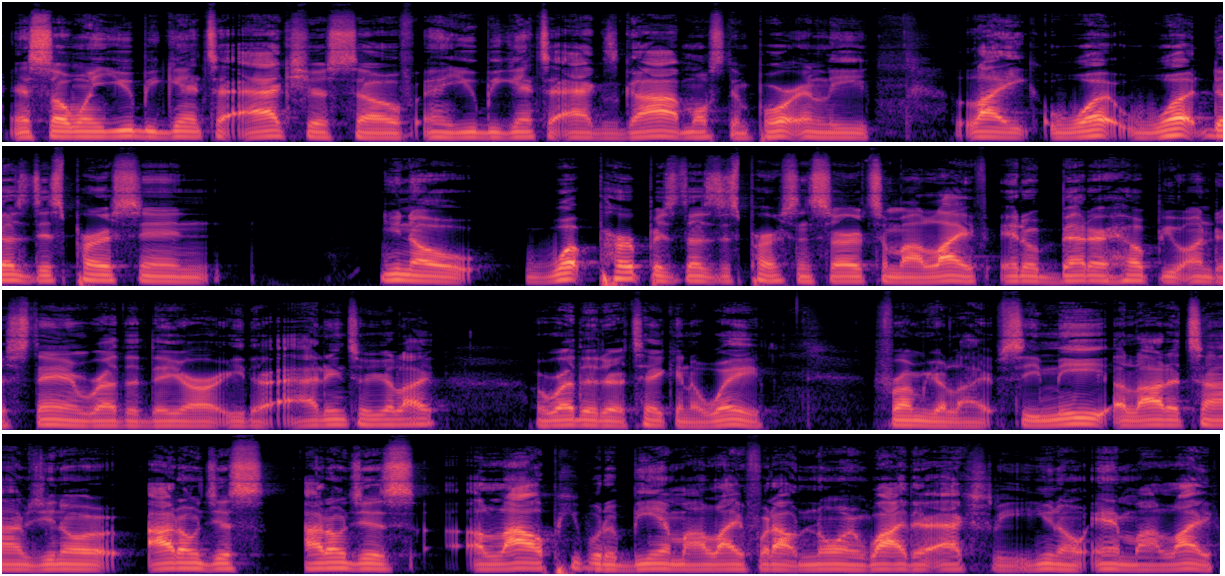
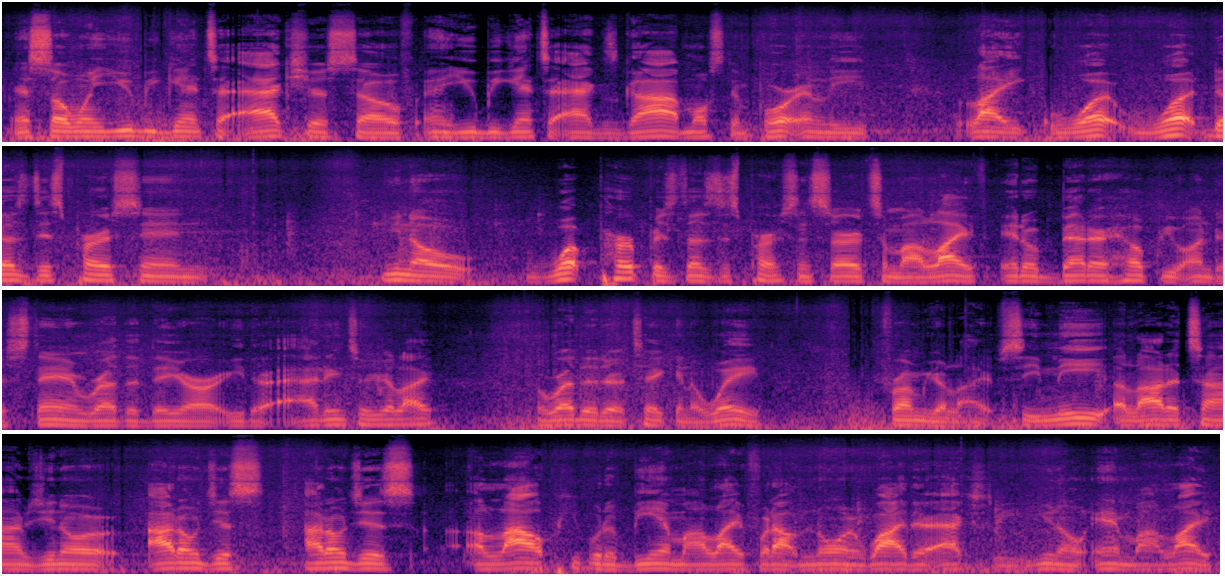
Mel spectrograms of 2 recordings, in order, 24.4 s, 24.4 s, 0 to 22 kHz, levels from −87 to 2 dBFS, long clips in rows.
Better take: first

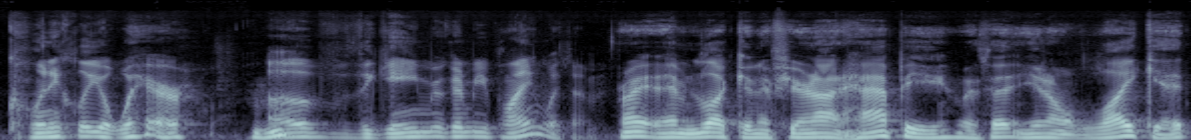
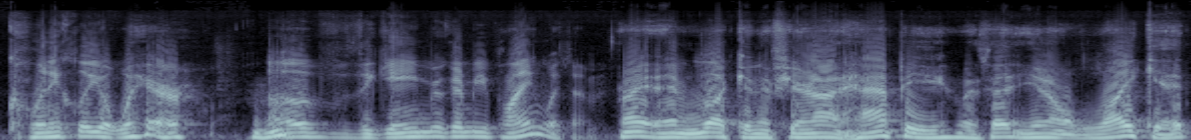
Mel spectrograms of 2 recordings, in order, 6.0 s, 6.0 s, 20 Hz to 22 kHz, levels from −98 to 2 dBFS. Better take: first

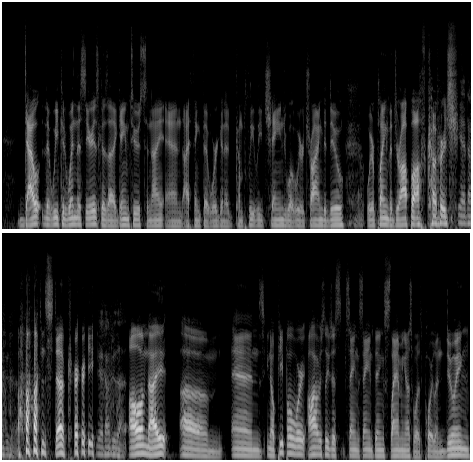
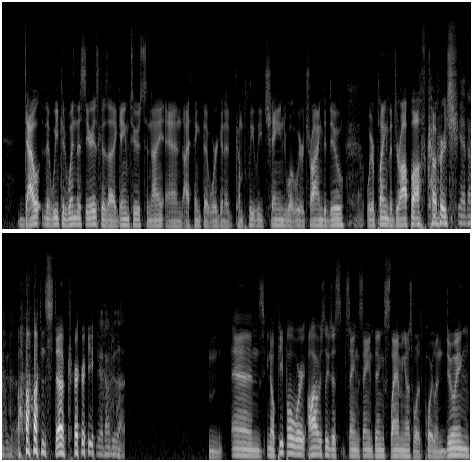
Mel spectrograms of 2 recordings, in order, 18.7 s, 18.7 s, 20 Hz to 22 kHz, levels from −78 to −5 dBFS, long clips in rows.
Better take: first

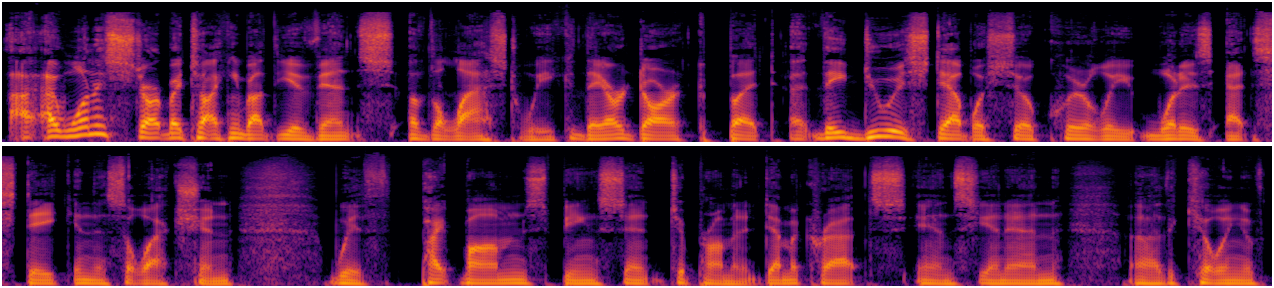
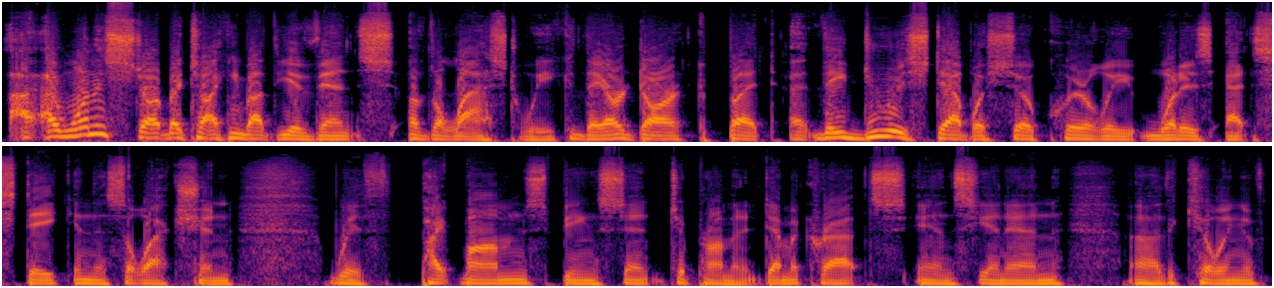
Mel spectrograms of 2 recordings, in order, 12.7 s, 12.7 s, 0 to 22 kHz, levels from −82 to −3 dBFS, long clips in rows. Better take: first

